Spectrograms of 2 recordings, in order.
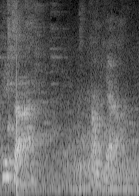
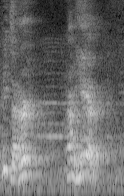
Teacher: The Scottish R is a very strongly pronounced R with a point trill on the end of it.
